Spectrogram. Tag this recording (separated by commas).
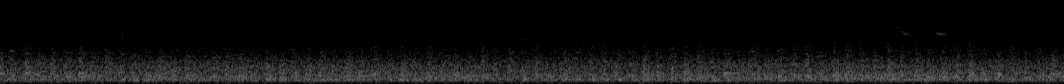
Vehicle, Train, Rail transport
